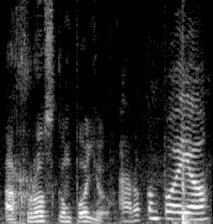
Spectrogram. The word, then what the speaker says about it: arroz: So, we're doing a Puerto Rican dish today called Arroz con Pollo. Arroz con pollo. Tailored to lunch We don't break. pronounce the Z in Puerto Rico. We say arroz. Not arroz, okay? That's that Dominican stuff.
